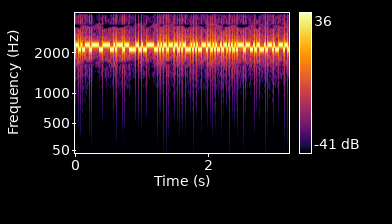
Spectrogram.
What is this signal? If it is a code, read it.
RTTY, about 45.45 baud. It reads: ATTEMPTS BY FRENCH
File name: fsk170 / USS-Massachusetts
